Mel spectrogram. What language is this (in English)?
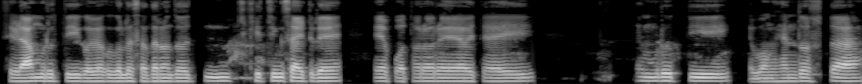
Odia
